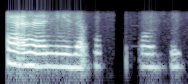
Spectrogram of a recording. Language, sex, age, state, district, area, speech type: Bengali, female, 18-30, West Bengal, Bankura, urban, conversation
